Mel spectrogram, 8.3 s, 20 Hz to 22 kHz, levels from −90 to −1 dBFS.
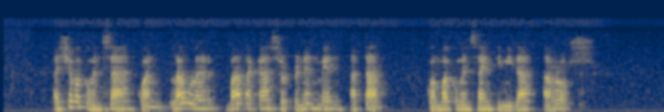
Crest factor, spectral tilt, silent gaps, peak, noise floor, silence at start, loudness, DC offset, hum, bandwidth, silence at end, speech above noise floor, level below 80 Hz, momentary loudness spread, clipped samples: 18 dB; -8 dB/octave; none; -6 dBFS; -62 dBFS; 0.65 s; -23 LUFS; under 0.1%; none; 11.5 kHz; 1 s; 40 dB; -54 dBFS; 7 LU; under 0.1%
